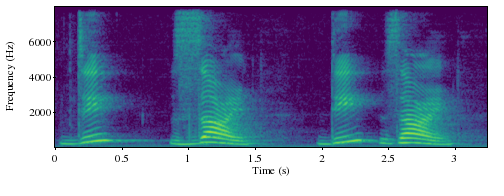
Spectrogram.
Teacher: So here, we put the stress on the second, design, because it's weak syllable here.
